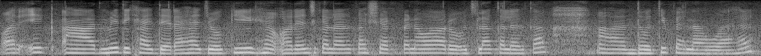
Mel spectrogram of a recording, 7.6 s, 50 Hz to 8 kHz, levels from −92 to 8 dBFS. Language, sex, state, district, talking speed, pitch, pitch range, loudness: Hindi, male, Bihar, Jahanabad, 195 wpm, 210 Hz, 200-225 Hz, -14 LUFS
